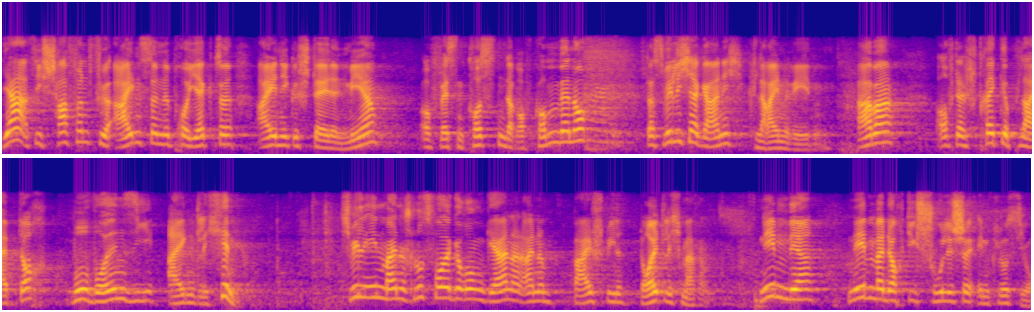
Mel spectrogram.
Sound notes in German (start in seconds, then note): none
